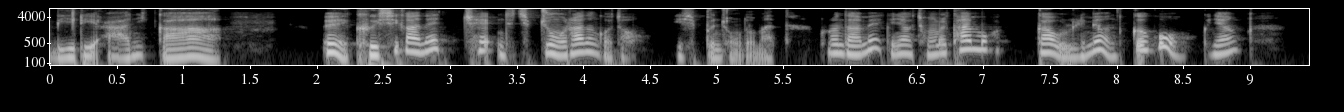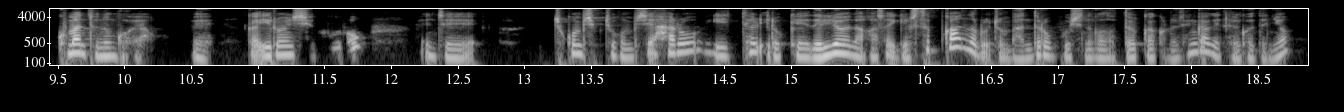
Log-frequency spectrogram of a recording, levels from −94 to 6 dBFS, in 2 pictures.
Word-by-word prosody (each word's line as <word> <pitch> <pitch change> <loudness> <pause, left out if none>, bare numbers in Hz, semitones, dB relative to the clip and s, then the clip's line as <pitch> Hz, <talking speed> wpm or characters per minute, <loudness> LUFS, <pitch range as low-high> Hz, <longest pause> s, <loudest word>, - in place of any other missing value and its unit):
미리 160 +3 0
아니까. 160 -2 0 0.8
예 235 -9 +6
그 190 - +5
시간에 260 +8 +5 0.2
최 275 - +3
인제 195 - -5
집중을 215 -3 +1
하는 240 0 +4
거죠 - - -9 0.3
20 - - -5
분 - - -3
정도만. - - -8 0.4
그런 225 -1 -1
다음에 220 +11 +2
그냥 220 -5 -2
정말 210 +3 -2
타이머가 300 +2 +3 0.3
가 240 -2 +5
울리면 200 - 0
끄고 145 +5 +2
그냥 225 +6 -2 0.6
그만두는 210 -6 +4
거예요. - - -8 0.4
예. 145 -3 -6 0.2
그러니까 - - 0
이런 200 +2 +3
식으로 350 - -1 0.4
인제 160 -7 -4 0.6
조금씩 220 -1 +2
조금씩 160 -5 -1
하루, 240 +4 +3
이틀 185 +5 -3
이렇게 165 -3 -3
늘려나가서 180 0 +4
'이걸 - - -5
습관으로 300 - +3
좀 - - -6
만들어 150 +6 -3
보시는 155 -2 -2
건 150 -1 -5
어떨까.' 155 +1 -5
그런 140 -2 -12
생각이 240 - -2
들거든요. 145 - -7
200 Hz, 345 characters per minute, -25 LUFS, 160-240 Hz, 0.8 s, 예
